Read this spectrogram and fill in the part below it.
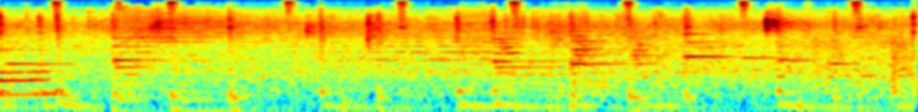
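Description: Steady rain falls in Singapore near the Minions area of Universal Studios, a continuous dense patter on hard surfaces that fills the background at moderate loudness, with no talk over it.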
